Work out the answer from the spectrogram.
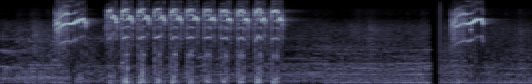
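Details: Crested jay calling loudly for a rival. A single shrill, wavy whistle comes first, then a crisp rattle of about ten evenly spaced pulses, a quiet pause, and another high whistle.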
